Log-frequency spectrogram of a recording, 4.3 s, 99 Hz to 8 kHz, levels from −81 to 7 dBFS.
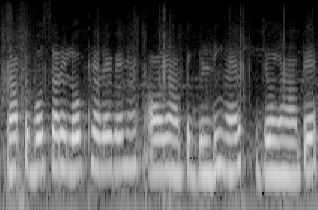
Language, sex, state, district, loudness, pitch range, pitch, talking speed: Hindi, female, Himachal Pradesh, Shimla, -13 LUFS, 215-240 Hz, 225 Hz, 240 wpm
